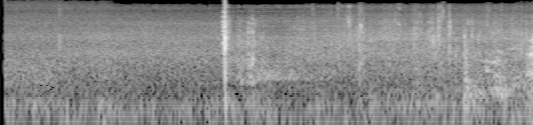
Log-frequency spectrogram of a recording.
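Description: Wind buffeting a boat-mounted camera microphone over shallow surf washing around a surf boat, with one sharp knock about a second and a half in.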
